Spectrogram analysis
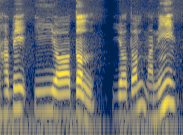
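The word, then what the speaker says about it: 여덟: দুইটা বর্ণ নিচে আছে, দুইটা বর্ণ থাকলেও এখানে আমাদের এই বিউপটা বাদ যাবে, শুধু রিউল উচ্চারণ করতে হবে।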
